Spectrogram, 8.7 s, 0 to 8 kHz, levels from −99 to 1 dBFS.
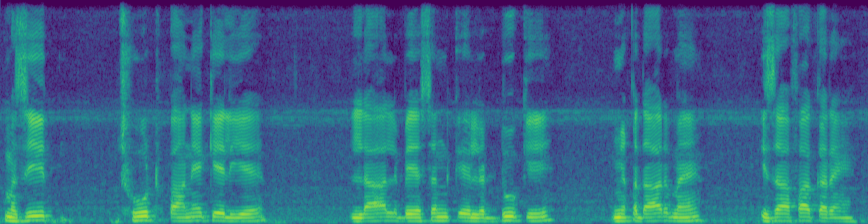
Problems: constant background noise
